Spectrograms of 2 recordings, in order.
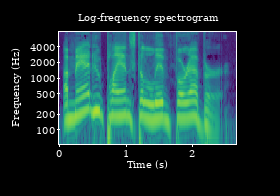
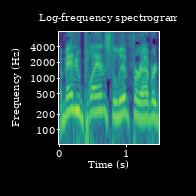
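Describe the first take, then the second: First: The phrase is read slowly and deliberately. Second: The phrase is read at a normal pace.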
